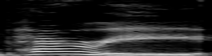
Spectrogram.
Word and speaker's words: Paris: which i recently read they had hoped everybody would pronounce emily and perry and it would rhyme but of course us as americans did not do that it's emily and paris to most of us so if you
